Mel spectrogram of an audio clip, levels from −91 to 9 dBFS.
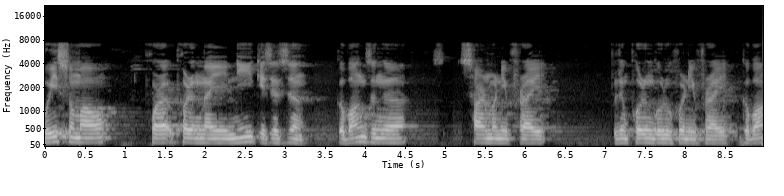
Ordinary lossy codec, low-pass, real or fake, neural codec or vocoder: none; 7.2 kHz; real; none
